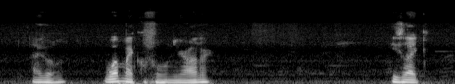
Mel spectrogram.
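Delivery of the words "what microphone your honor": loud, unamplified voice. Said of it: "how loud I was".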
